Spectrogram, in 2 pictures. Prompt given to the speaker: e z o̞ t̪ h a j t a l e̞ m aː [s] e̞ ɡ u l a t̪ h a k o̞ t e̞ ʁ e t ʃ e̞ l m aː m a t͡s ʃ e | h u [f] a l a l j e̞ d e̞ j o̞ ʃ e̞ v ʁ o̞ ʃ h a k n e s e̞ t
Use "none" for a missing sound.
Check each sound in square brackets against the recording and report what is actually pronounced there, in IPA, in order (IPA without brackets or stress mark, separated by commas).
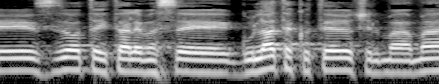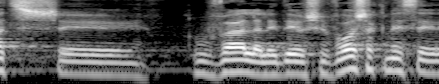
s, v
